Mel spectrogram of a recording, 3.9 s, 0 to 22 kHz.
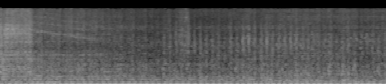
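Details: Engine warmed after about 30 seconds of running, restarted with no throttle: catches instantly with a short crank, then settles into an even, steady idle with a regular pulse and no knocks; starts easily every time when warm.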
